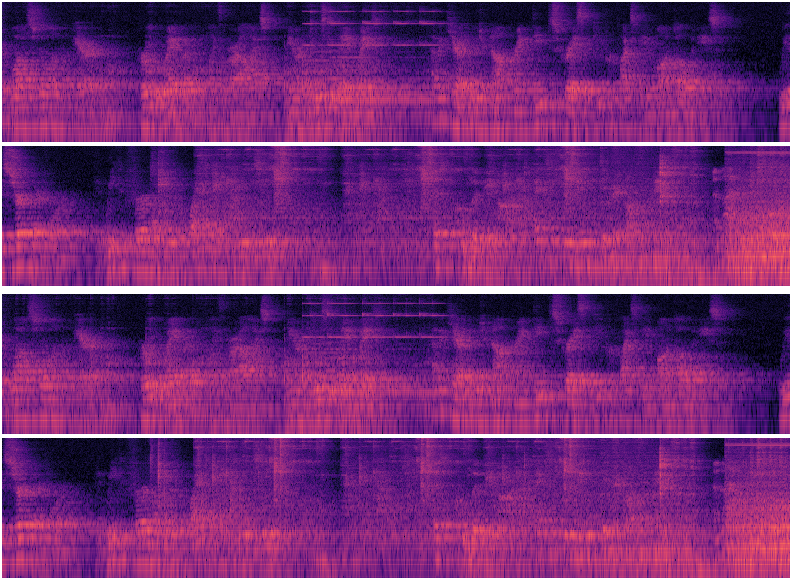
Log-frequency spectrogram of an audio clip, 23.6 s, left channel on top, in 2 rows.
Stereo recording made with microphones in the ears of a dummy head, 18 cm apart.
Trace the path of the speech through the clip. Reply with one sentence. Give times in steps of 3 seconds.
You can hear the speech on the left from 0 s, in the centre from 15 s and on the left from 18 s.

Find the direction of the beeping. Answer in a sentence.
You can hear the beeping on the right.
